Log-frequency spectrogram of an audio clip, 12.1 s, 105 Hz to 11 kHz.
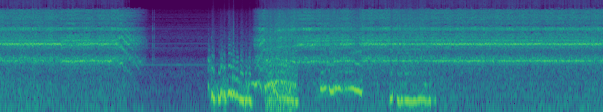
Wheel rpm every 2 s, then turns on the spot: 230, 100, 50, 220, 230, 230.
none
